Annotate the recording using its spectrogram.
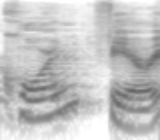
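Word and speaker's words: Korn Ferry: She's a former principal consultant for Corn Ferry. Did I pronounce that right?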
